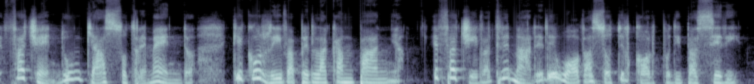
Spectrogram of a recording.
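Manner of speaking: usual speaking voice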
